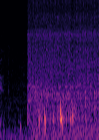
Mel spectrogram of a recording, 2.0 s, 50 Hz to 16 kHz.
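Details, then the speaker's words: Circa-2007 Nissan Altima idling rough and shaking with an uneven beat and occasional stumbling thumps; misfire, possibly coil pack, injector or spark plug, tested by unplugging coil packs; coil arcing through its boot. "this is obviously a misfire it could be a coil pack it could be an ejector it could be a uh a spark plug but this is how you test it all right now the motor is running it's rough you can see it's shaking"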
